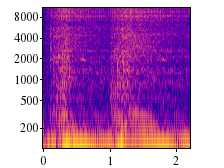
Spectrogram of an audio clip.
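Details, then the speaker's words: Hero Xtreme 125R at 2577 km, warm after a 25 km ride, self-started: revs up cleanly and settles back with a smooth, even note, no ticking or knocking. Normal engine rev. "एकदम first class आवाज है और मैं इसको 25 किमी चला के आ चुका हूं"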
